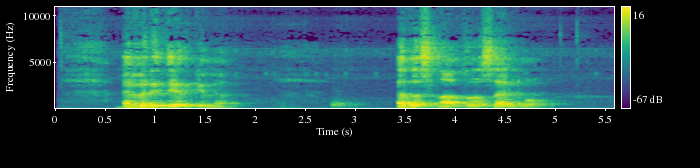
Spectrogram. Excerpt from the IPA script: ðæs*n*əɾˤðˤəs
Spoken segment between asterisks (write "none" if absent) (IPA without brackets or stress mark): n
